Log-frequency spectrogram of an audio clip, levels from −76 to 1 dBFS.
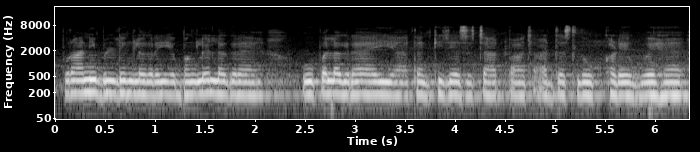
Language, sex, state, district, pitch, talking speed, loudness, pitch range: Hindi, female, Gujarat, Valsad, 180 Hz, 225 wpm, -15 LUFS, 175-185 Hz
